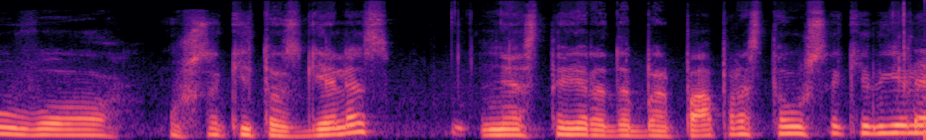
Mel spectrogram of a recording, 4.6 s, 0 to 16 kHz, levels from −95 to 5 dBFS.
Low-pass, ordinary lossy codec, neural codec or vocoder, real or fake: 14.4 kHz; Opus, 32 kbps; none; real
